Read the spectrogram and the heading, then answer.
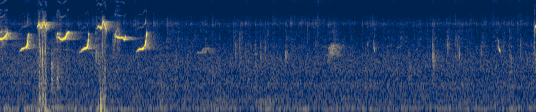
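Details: Cinereous tit singing actively: a quick burst of about eight high, sharp, repeated chevron-shaped notes over roughly a second and a half, then near silence with a faint steady background hiss.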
